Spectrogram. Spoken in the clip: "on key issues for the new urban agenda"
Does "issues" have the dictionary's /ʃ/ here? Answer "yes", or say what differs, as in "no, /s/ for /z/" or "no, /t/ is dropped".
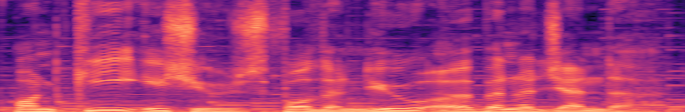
yes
